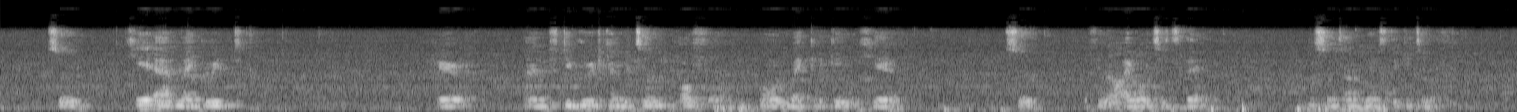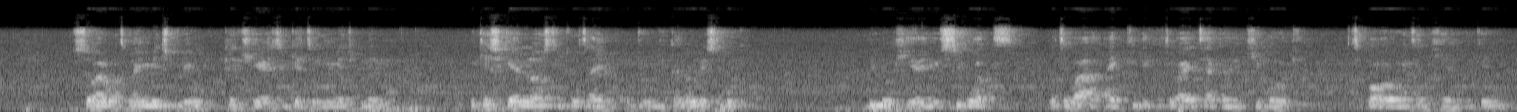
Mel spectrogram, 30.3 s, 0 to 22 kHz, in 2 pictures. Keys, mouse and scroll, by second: 0.6-1.5 alt+middle drag, 2.8-3.4 alt+middle drag, 9.1 click, 11.7-12.3 alt+middle drag, 13.4 click, 14.6-15.5 alt+middle click, 19.1 click, 22.9 click, 26.5 click, 27.9 w.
